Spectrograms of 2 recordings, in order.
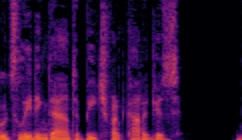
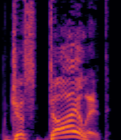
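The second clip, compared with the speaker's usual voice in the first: slow, much higher, furious order; angry order; 5 dB louder, much slower than usual. A narrator's reading. Caller shouts at the operator in slow fury. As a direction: bite off each word, slow.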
